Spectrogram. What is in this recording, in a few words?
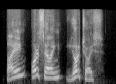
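Portuguese male, voice; Pirates Of The Caribbean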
